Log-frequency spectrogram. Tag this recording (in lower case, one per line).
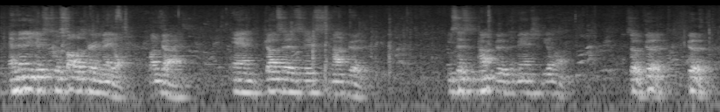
male speech
speech
monologue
